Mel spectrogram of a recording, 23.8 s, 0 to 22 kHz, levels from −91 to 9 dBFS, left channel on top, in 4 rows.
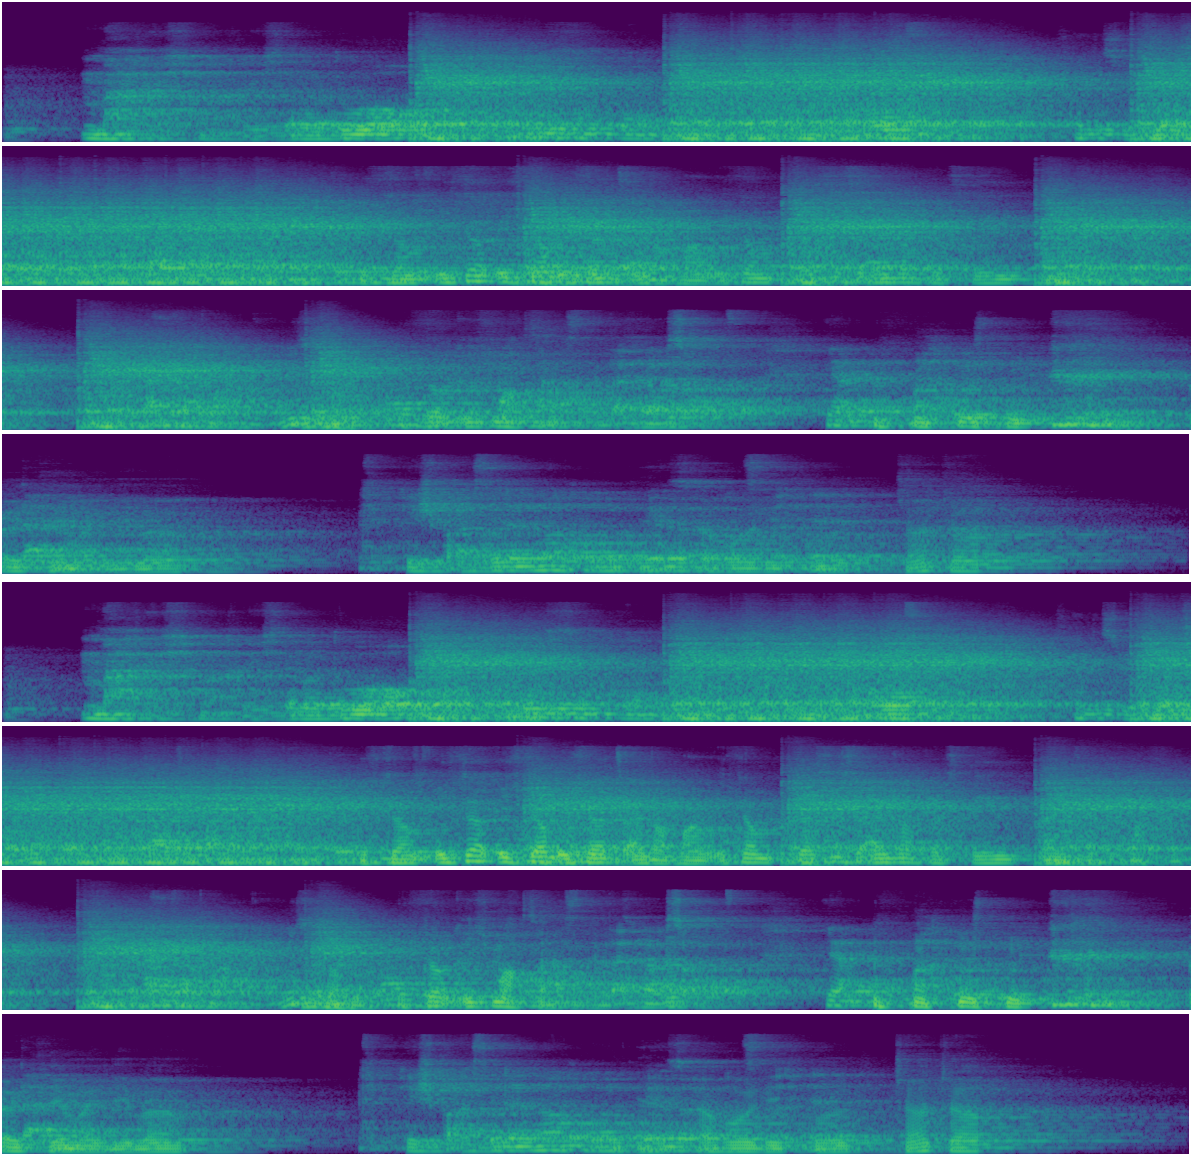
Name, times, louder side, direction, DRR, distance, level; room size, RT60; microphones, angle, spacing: voice 1, 0.4-3.6 3.9-4.6 5.3-8.0 12.5-16.8 17.1-18.2 19.6-22.0, equal, 45° right, -5 dB, 1.4 m, -26 dB
sound 1, 2.0-2.9 3.3-5.2 5.6-8.0 8.5-9.4 9.8-10.7 11.1-12.0 12.3-13.1 13.4-13.6, equal, ahead, 1.0 m, -23 dB
voice 2, 7.7-11.9 13.4-13.7 14.0-15.0 15.2-15.3 16.4-17.0 17.8-18.8 20.9-22.7, right 4 dB, 60° right, 3 dB, 0.3 m, -23 dB
6.4 x 4.5 x 5.1 m, 2.4 s
head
